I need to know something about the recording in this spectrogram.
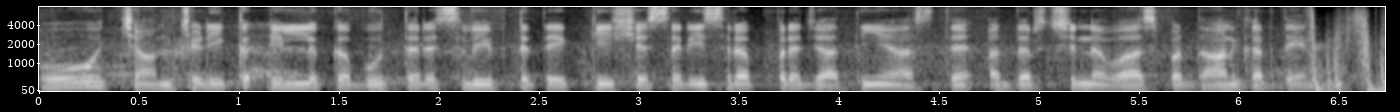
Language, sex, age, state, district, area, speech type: Dogri, male, 18-30, Jammu and Kashmir, Kathua, rural, read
